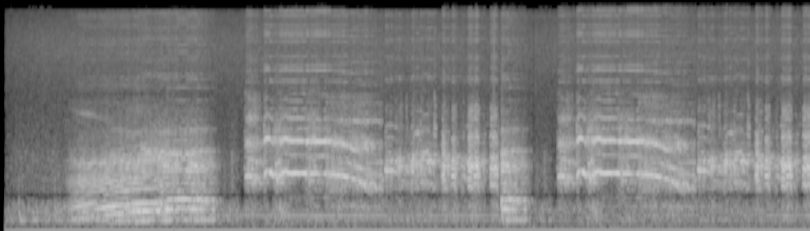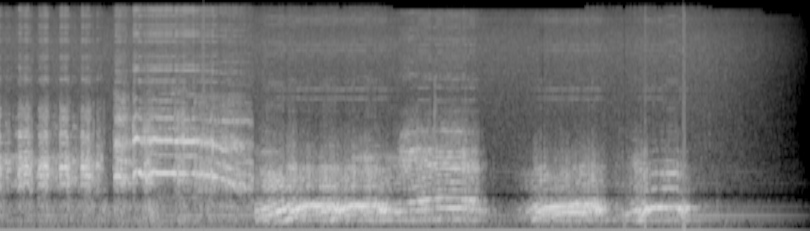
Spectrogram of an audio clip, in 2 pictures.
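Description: Barnyard animal calls from a cartoon soundtrack: a run of long calls, several falling in pitch, then lower calls in the second half. They fade out at the end.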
